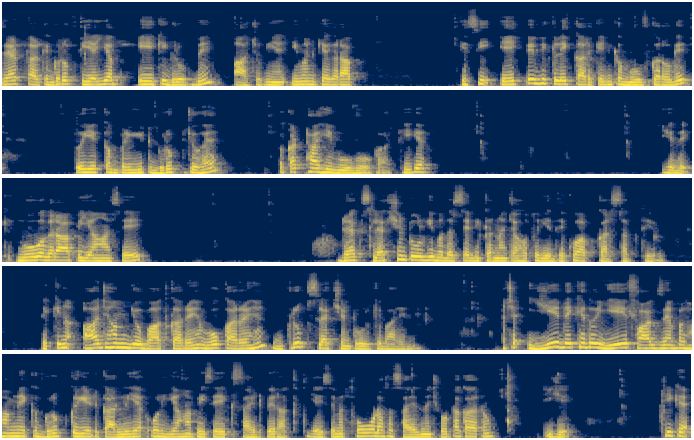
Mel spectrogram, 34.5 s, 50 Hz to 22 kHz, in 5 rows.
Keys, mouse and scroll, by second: 0.6 click, 5.1 click, 22.5 click, 25.2 click, 31.6 shift+click, 33.0 click.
